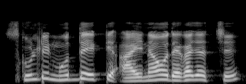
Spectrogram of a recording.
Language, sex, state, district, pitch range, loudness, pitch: Bengali, male, West Bengal, Alipurduar, 190-225 Hz, -16 LUFS, 215 Hz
